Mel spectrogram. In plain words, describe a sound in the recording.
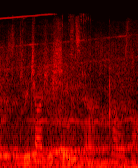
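A charging device hums with an electric whine.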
